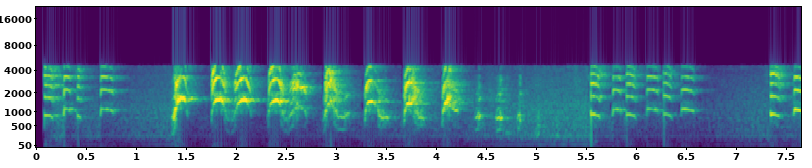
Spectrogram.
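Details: Five-week-old female Scottish Terrier puppy barking in protest at a squeaker used to get her attention while being photographed. Bursts of sharp, high yaps alternate with clusters of the squeaker's rapid, repeated squeaks indoors.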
